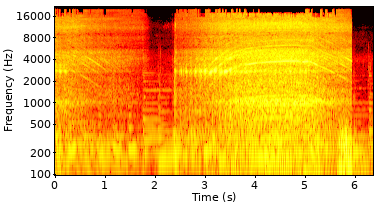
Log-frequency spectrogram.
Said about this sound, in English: Now we got the series of holes drilled on either side of the crack the whole way down through.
